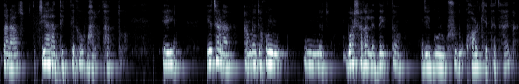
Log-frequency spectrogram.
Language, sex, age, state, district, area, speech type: Bengali, female, 60+, West Bengal, South 24 Parganas, rural, spontaneous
